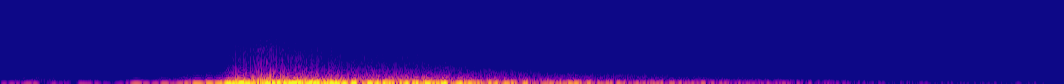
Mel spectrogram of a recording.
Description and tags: loud bassy rush of sound being sucked out of a room
whoosh, spooky, loud, creepy, woom, sound, weird, bass, dramatic, spacial, mystical, magic, scary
